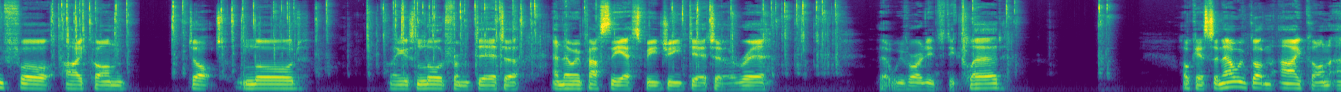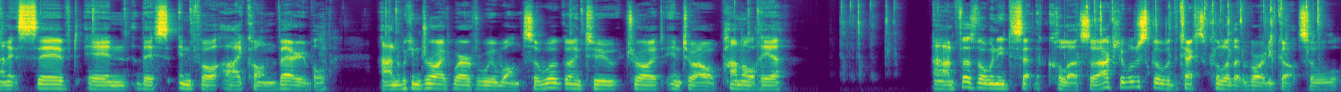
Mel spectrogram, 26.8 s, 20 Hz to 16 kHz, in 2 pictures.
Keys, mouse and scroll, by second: 12.2-13.4 scroll down 2, 13.4-16.0 drag, 16.0-17.3 scroll down 2, 17.3 click, 17.4-18.9 scroll down 1, 19.1-20.7 drag, 20.9-22.5 drag, 24.9-26.6 typing.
